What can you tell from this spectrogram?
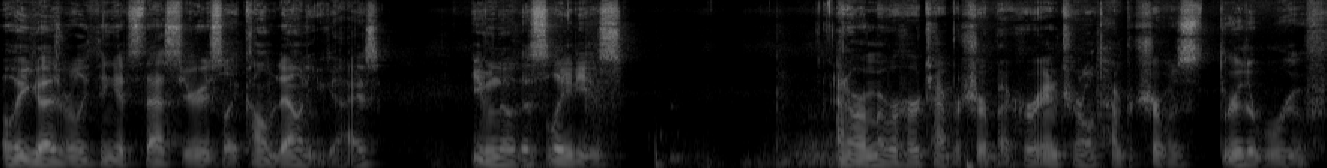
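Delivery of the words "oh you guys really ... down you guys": put-on, belittling, teasing tone. Retelling how the husband watched and mocked the crew: imitating a mocking tone. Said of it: "kinda mocking us".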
